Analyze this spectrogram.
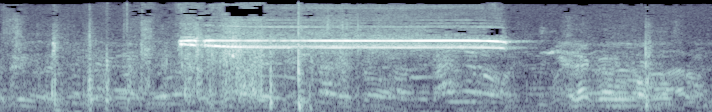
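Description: A referee blows a whistle with a long shrill blast.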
